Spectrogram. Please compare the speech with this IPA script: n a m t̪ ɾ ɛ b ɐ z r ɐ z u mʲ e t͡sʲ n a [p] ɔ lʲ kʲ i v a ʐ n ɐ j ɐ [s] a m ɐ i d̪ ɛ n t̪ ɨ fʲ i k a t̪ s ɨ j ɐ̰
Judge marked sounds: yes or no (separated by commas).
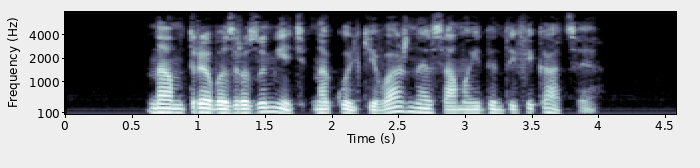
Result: no, yes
